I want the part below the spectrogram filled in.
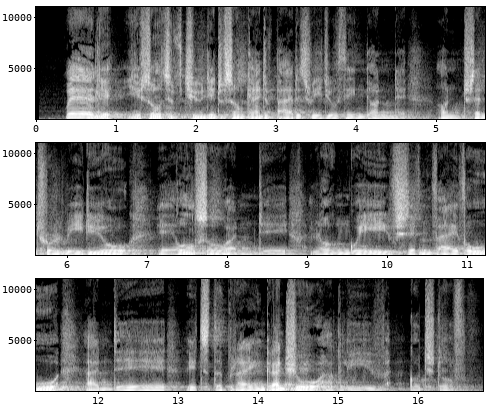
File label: voice irish long; Brian Grant Show; Central Radio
